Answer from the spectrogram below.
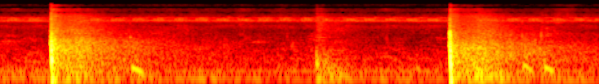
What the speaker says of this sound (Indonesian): Udah kembang api.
